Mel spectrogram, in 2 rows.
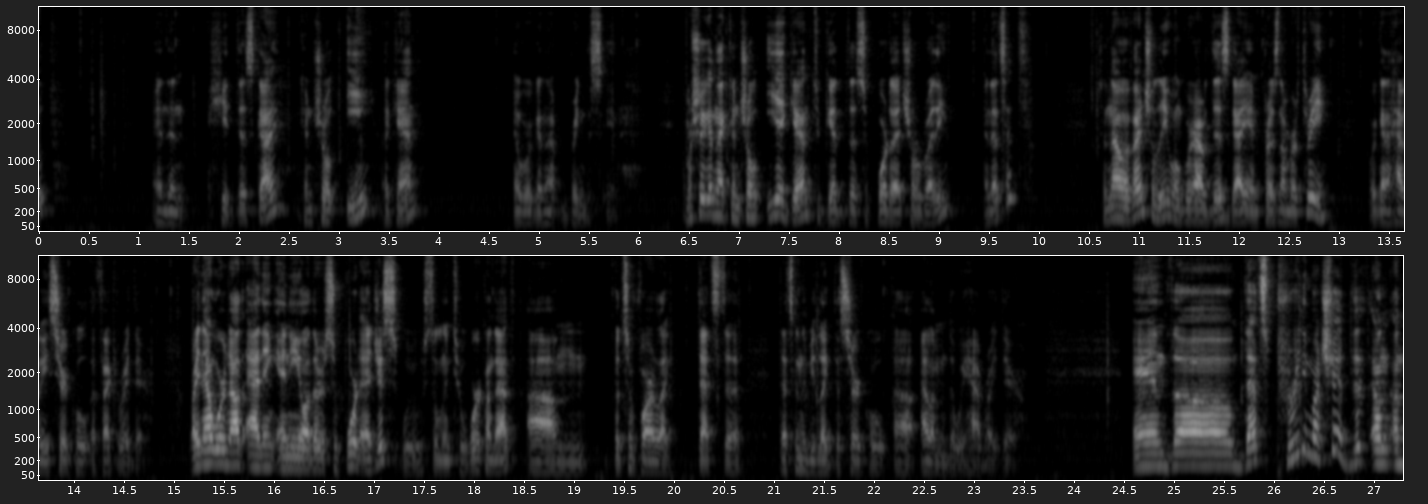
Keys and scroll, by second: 2.6 ctrl+e, 6.4 ctrl+e, 9.8 3, 11.4 3, 14.2 1.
